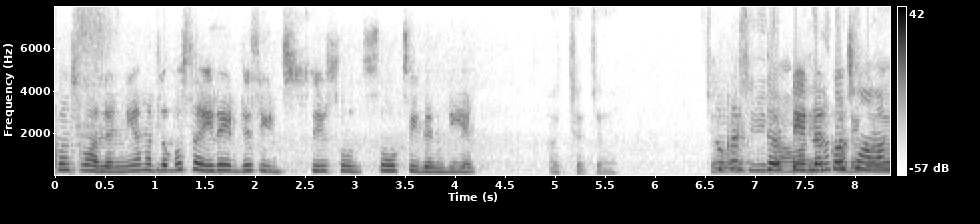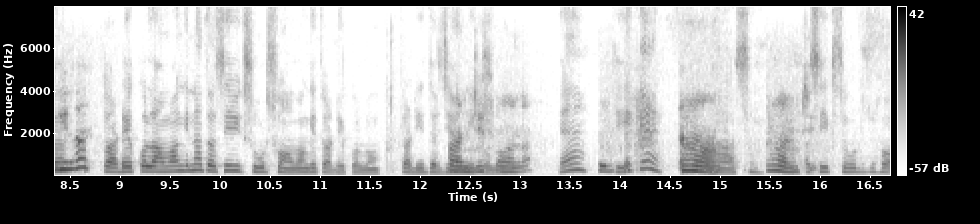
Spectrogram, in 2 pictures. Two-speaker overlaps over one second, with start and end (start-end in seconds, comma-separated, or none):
6.5-8.3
